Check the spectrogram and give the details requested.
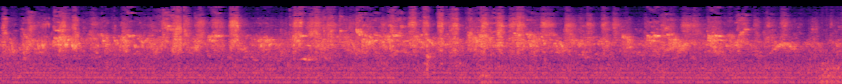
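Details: Budgerigars in a colony, many birds chattering at once in a dense, continuous wash of high twittering and chirps with brief squawks, steady throughout; faint low mechanical hum underneath.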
